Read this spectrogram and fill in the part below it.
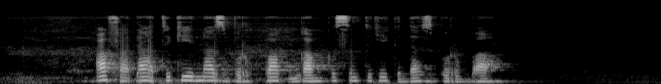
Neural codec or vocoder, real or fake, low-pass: none; real; 9.9 kHz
